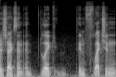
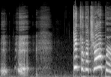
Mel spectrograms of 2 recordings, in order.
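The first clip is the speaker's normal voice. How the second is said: very high, very loud, slow, drawn-out squeaky mouse yell; 10 dB louder than usual. Doing an impression of Arnold Schwarzenegger as Mickey Mouse. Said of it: "Can I do Arnold Schwarzenegger as Mickey Mouse?".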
